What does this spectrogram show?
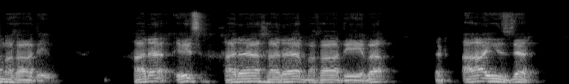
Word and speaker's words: Mahadeva: But in Hindi, the last vowel is always cut, not pronounced. But in Saṃskṛtam, it is not like that. So Saṃskṛtam, all the Uccharanam of every letter as it is must be pronounced.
